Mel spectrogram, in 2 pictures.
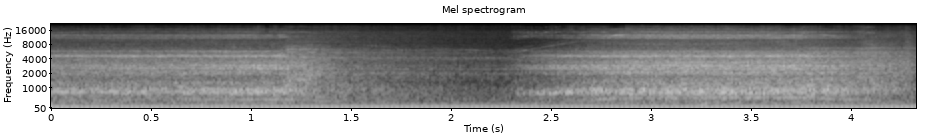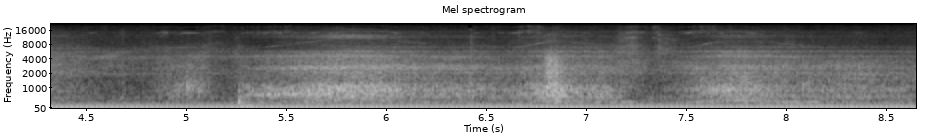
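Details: Transcend Micro travel CPAP running off an aftermarket battery: a steady blower hum with rising and falling airflow whooshes.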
